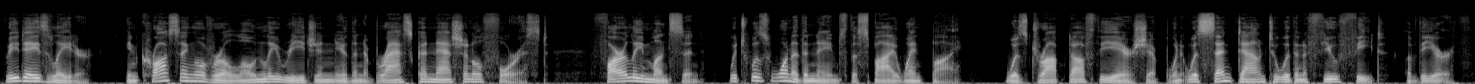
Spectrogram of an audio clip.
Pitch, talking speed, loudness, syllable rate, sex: 105 Hz, 180 wpm, -20 LUFS, 4.7 syllables/s, male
